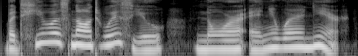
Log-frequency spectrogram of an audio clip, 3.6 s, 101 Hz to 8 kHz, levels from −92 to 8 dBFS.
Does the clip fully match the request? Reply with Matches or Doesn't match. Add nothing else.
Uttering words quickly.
Doesn't match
